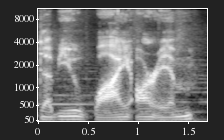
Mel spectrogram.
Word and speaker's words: Wyrm: So, Warframe, they have a companion called Worm, and it's spelled W-Y-R-M. Wyrm. Every time I hear people say worm now, that's what I'm hearing is Wyrm.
